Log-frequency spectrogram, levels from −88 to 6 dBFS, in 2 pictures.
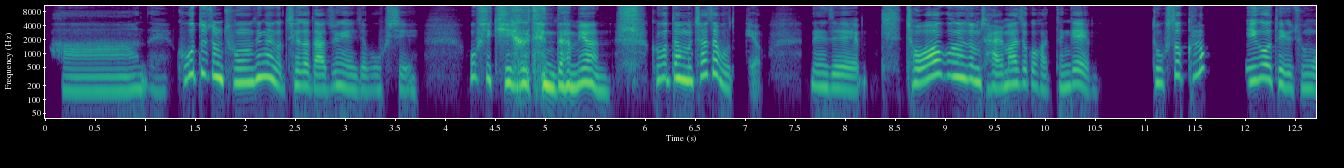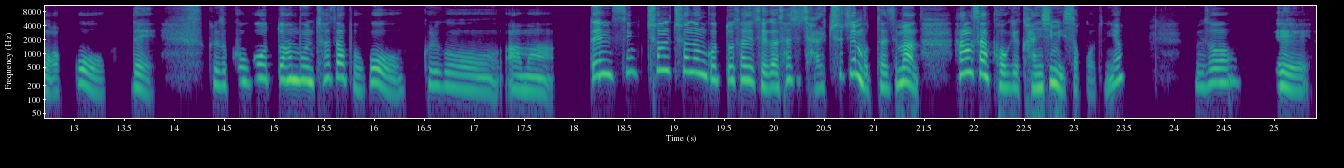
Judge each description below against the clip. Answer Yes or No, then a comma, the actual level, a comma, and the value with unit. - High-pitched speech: Yes, high, 220 Hz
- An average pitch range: No, wide, 7.8 semitones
